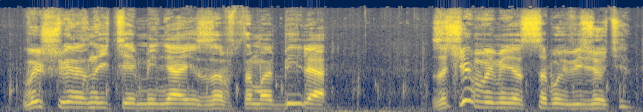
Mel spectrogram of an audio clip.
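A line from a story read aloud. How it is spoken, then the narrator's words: Muttering. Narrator (Russian): забормотал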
